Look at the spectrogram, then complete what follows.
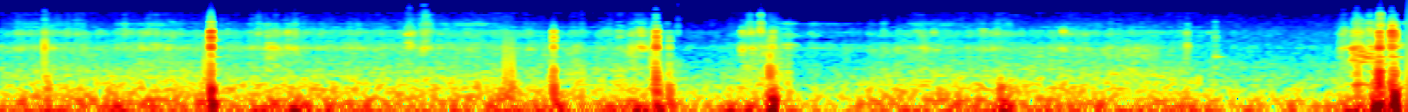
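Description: Mountain bike descending a dirt forest trail at speed: wind buffeting the action-camera microphone as a steady rumble, with sharp knocks and rattles from the bike over bumps every second or so.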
